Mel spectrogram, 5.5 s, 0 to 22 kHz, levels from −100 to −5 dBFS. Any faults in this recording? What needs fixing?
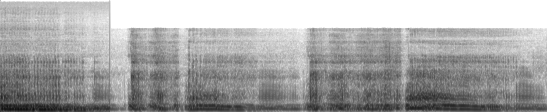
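From 1.10 s to the end, the sounds turn dull and about 10 dB quieter. There is no gap. Nothing passes above 7.6 kHz. A faint new noise floor sits roughly 40 dB below the signal. The likely cause is an input switched to a poorer device. Lock the recording input to one device, and turn off automatic switching for the session.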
